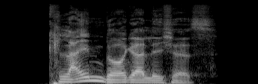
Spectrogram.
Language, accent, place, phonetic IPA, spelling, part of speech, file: German, Germany, Berlin, [ˈklaɪ̯nˌbʏʁɡɐlɪçəs], kleinbürgerliches, adjective, De-kleinbürgerliches.ogg
- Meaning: strong/mixed nominative/accusative neuter singular of kleinbürgerlich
